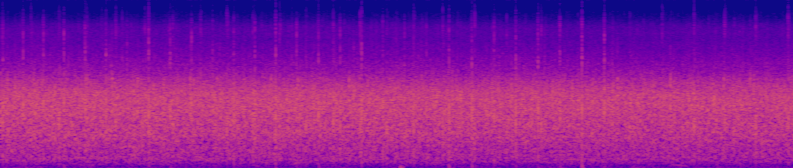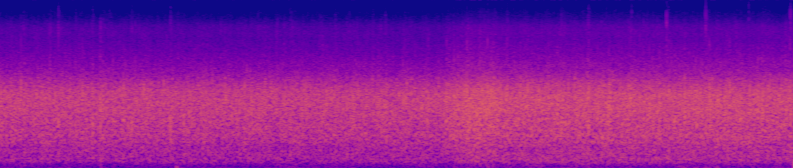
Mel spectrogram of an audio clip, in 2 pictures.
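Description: A large crowd applauds steadily in a big echoing hall, swelling louder near the end.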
